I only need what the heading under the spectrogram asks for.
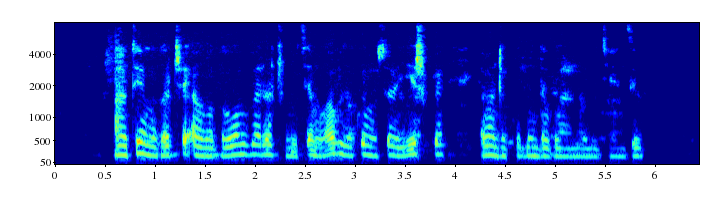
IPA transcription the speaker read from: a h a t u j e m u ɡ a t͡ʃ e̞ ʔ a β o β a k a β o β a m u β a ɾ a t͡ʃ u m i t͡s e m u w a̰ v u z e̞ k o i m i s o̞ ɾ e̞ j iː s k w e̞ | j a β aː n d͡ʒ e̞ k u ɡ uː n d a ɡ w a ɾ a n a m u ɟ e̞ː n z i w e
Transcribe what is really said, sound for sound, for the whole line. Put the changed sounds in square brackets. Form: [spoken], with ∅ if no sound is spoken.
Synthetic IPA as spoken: a h a t u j e m u ɡ a t͡ʃ e̞ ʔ a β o β a [ɡ] a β o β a m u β a ɾ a t͡ʃ u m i t͡s e m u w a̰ v u z e̞ k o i m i s o̞ ɾ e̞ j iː [ʃ] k w e̞ | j a β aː n d͡ʒ e̞ k u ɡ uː n d a ɡ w a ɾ a n a m u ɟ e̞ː n z i w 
